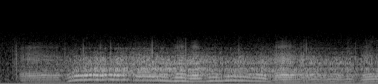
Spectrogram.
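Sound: bus engine running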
